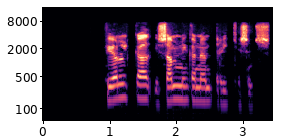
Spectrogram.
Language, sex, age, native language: Icelandic, male, 30-39, Icelandic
